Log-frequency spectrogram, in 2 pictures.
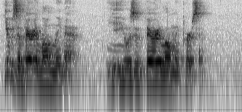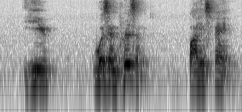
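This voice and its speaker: A man in his fifties, a photographer telling stories as an interview guest, animated and prone to restarts. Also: medium pitch, moderate pace, long pauses, reverberant, low-quality recording. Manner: animated, restarts and acts out quotes. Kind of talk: anecdotal interview storytelling.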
